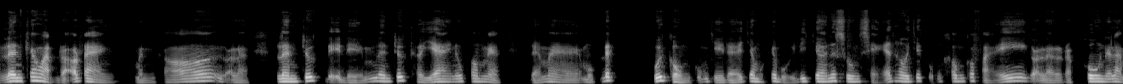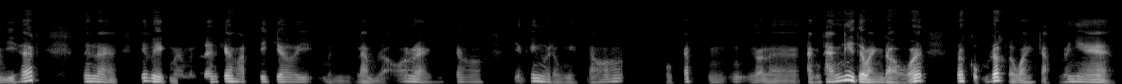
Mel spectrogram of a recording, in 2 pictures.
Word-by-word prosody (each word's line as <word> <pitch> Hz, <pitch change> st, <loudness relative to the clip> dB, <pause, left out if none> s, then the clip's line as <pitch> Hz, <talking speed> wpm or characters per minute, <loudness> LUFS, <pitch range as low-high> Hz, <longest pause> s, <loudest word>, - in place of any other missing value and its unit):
lên 150 Hz, +8 st, +8 dB
kế 175 Hz, +3 st, +3 dB
hoạch 160 Hz, -3 st, +5 dB
rõ -, -, +2 dB
ràng, 100 Hz, -9 st, +2 dB, 0.2 s
mình 95 Hz, -1 st, -12 dB
có, 135 Hz, +10 st, +1 dB
gọi -, -, -9 dB
là, 100 Hz, -3 st, -8 dB, 0.3 s
lên 135 Hz, 0 st, +6 dB
trước 170 Hz, +2 st, +5 dB
địa -, -, -1 dB
điểm, 95 Hz, +7 st, -6 dB
lên 145 Hz, -2 st, +2 dB
trước 170 Hz, -, +6 dB
thời 110 Hz, -3 st, -4 dB
gian, 125 Hz, +3 st, +3 dB
đúng 135 Hz, +2 st, -1 dB
không 130 Hz, -2 st, -2 dB
nè? 115 Hz, -6 st, -1 dB, 0.3 s
Để -, -, -7 dB
mà 110 Hz, -6 st, -5 dB
mục 110 Hz, -2 st, -10 dB
đích 175 Hz, 0 st, +5 dB, 0.4 s
cuối 165 Hz, -, +9 dB
cùng 105 Hz, -9 st, 0 dB
cũng 130 Hz, -, -10 dB
chỉ 100 Hz, -1 st, -3 dB
để 100 Hz, +1 st, -3 dB
cho 150 Hz, -, +3 dB
một 130 Hz, -, -3 dB
cái 150 Hz, -, +2 dB
buổi 90 Hz, -7 st, -9 dB
đi 140 Hz, -, -1 dB
chơi 135 Hz, -2 st, +4 dB
nó 155 Hz, -, +3 dB
suôn 135 Hz, -4 st, +1 dB
sẻ 130 Hz, -, -5 dB
thôi, 140 Hz, -3 st, +2 dB
chứ 155 Hz, -, -2 dB
cũng 135 Hz, -, -17 dB
không 145 Hz, -1 st, -4 dB
có 165 Hz, -, -2 dB
phải, 135 Hz, -, 0 dB
gọi -, -, -3 dB
là, 95 Hz, 0 st, -4 dB
r 95 Hz, 0 st, -7 dB
rập 95 Hz, -, -8 dB
khuôn 135 Hz, -1 st, +7 dB
để 125 Hz, -, 0 dB
làm 125 Hz, -6 st, -1 dB
gì 100 Hz, -1 st, -6 dB
hết. -, -, +3 dB, 0.5 s
Nên 135 Hz, -1 st, -1 dB
là 110 Hz, -6 st, -3 dB, 0.2 s
cái 155 Hz, -, -1 dB
việc 115 Hz, -8 st, +1 dB
mà 95 Hz, -, -12 dB
mình -, -, -23 dB
lên 120 Hz, 0 st, -3 dB
kế 135 Hz, -, +2 dB
hoạch 130 Hz, -4 st, -2 dB
đi 120 Hz, -, -3 dB
chơi, 110 Hz, -1 st, -5 dB
mình 90 Hz, -4 st, -21 dB
làm 95 Hz, -1 st, -9 dB
rõ 85 Hz, -, -15 dB, 0.3 s
ràng 105 Hz, -5 st, -3 dB, 0.2 s
cho 110 Hz, -2 st, -14 dB, 0.3 s
những -, -, -16 dB
cái 150 Hz, -1 st, 0 dB
người 120 Hz, -5 st, -3 dB
đồng 90 Hz, 0 st, -15 dB
nghiệp 90 Hz, 0 st, -17 dB
đó 110 Hz, +10 st, -10 dB, 0.4 s
một -, -, -18 dB
cách, -, -, -5 dB
ưm, 105 Hz, 0 st, -17 dB
ưm, 115 Hz, -1 st, -16 dB
gọi 90 Hz, -2 st, -7 dB
là, 90 Hz, -1 st, -11 dB
thẳng 90 Hz, +3 st, -6 dB
thắn 125 Hz, +6 st, +2 dB
ngay 200 Hz, -2 st, +8 dB
từ 120 Hz, -, +8 dB
ban 105 Hz, 0 st, 0 dB
đầu 90 Hz, -3 st, -3 dB
á, 150 Hz, +4 st, +7 dB, 0.4 s
nó 150 Hz, -, +7 dB
cũng 115 Hz, -6 st, -8 dB
rất 170 Hz, +2 st, +6 dB
là -, -, -4 dB
quan 95 Hz, +1 st, -4 dB
trọng -, -, -9 dB
đó -, -, -13 dB
nha. 110 Hz, -6 st, 0 dB
115 Hz, 255 wpm, -24 LUFS, 100-140 Hz, 0.5 s, cuối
